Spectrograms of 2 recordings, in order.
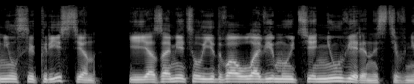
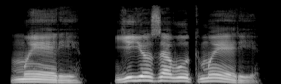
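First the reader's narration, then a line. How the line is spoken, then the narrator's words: Heavy, resigned exhale. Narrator (Russian): тяжело выдохнул темноволосый, поняв, что она от него так просто не отстанет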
